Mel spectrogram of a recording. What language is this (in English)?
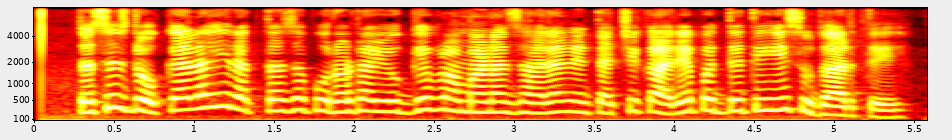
Marathi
